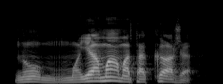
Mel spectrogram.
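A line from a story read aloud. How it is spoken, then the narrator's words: Mumbled. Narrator (Ukrainian): пробурмотів Рон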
